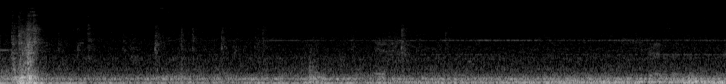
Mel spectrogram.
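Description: Siemens Nexas electric train heard from inside the carriage: a steady low rumble of the train running, with a sharp thud about a quarter second in. A thin steady whine comes in after about three seconds, and the sound slowly grows louder.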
